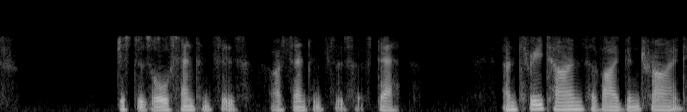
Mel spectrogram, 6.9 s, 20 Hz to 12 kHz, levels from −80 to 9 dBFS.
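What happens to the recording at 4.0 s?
At 4.0 s the speech sounds slightly rough and synthetic, dull with nothing above 4 kHz, as it does throughout the clip. This is G.729 codec damage, which fits an 8 kbit/s stream: each 10 ms frame is rebuilt from a vocal tract filter, a pitch predictor and a few pulses.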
